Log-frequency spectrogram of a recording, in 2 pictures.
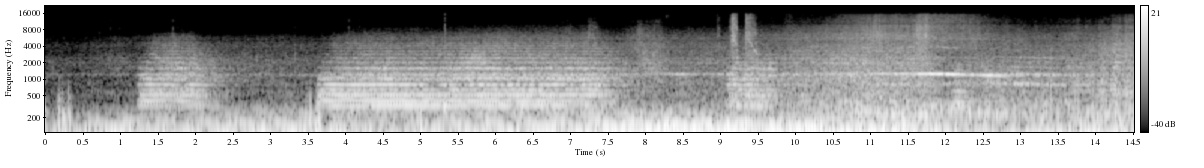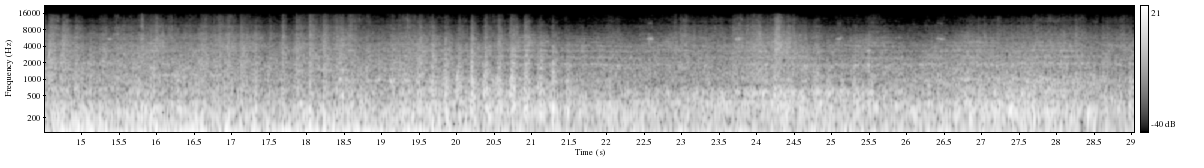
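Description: Freight train locomotive's air horn sounding three blasts, two long and a short one, over the steady low running of the locomotives. The train's cars then roll past with a fast, steady clickety-clack of wheels over the rail joints.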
